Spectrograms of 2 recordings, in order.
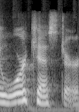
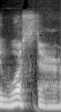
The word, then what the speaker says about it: Worcester: Every time I write your address, I say Worcester. – It's Worcester. Yeah, people say Worcester, but around here we say Worcester.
